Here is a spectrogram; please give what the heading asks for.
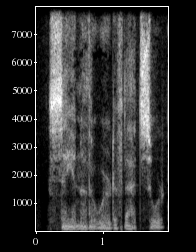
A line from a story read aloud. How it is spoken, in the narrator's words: he whispered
